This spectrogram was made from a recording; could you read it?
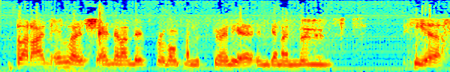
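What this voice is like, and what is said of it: Mixed English-Australian Commonwealth accent. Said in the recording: “a bit of a strange sort of pan Commonwealth accent”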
